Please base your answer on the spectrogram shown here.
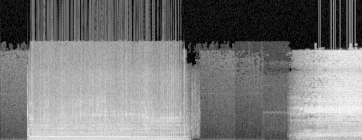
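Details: Crocodile's deep, steady, humming growl lasting about three seconds and fading out. After a short silence comes a rougher, hissing burst of noise.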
